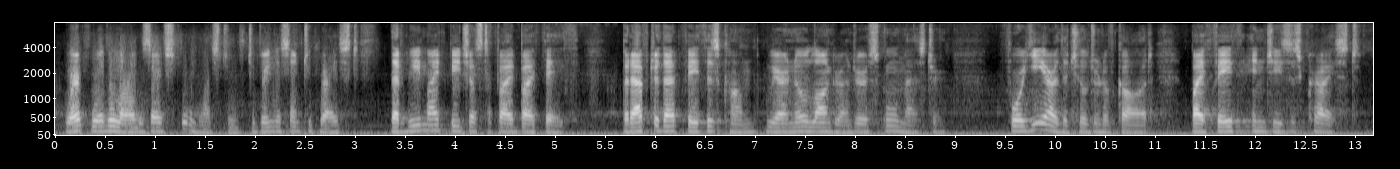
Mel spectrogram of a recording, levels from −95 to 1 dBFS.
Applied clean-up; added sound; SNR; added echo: neural separator model SepFormer DNS4.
